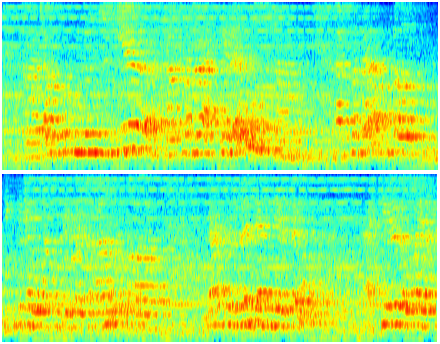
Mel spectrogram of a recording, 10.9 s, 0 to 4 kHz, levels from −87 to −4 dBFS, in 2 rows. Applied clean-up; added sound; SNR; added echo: none; Harmonica; 13 dB; reverberation time 1.2 s.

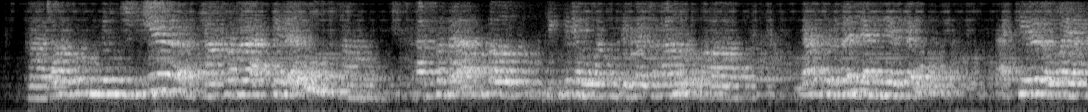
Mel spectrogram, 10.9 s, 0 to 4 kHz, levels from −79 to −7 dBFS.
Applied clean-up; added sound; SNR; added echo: neural separator model SepFormer DNS4.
